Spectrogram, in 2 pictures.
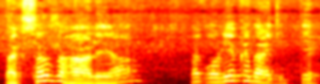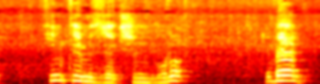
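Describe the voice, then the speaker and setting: A man recording a cooking vlog in his home kitchen, talking dramatically to viewers and breaking into loud, theatrical insults. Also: a little high, lively intonation, fairly quick, slight background noise. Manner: dramatic, shouts insults, addresses viewers as "canlarım". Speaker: cooking vlogger.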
